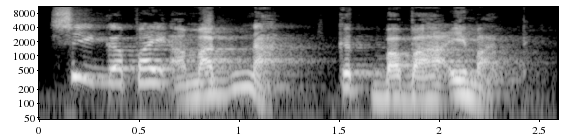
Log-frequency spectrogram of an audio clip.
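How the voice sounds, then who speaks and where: A man's voice: a little high, sing-song, a little slow, fairly bright tone, roomy sound. A man playing an easygoing, curious father in a Filipino radio drama, conversational and questioning. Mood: curious, amused. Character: easygoing, curious father chatting about his child.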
